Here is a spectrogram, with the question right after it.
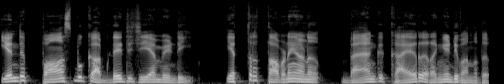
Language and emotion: Malayalam, angry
